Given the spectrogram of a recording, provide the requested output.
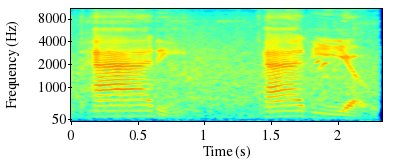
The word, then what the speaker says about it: patio: we're at the outdoor patio this is an outdoor patio pronunciation patio the tea is pronounced with a fast D Patty patio this is an outdoor patio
